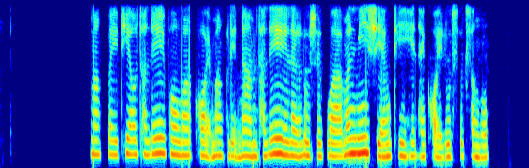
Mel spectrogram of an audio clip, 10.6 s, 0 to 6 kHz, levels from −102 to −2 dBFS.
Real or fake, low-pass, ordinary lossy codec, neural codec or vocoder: fake; 5.4 kHz; none; vocoder, 22.05 kHz, 80 mel bands, Vocos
